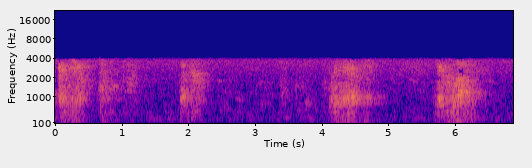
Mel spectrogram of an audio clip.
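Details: French bulldogs in a stand-off, one tormenting the other, give short, hoarse, throaty barks in separate bursts, with a person speaking briefly.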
